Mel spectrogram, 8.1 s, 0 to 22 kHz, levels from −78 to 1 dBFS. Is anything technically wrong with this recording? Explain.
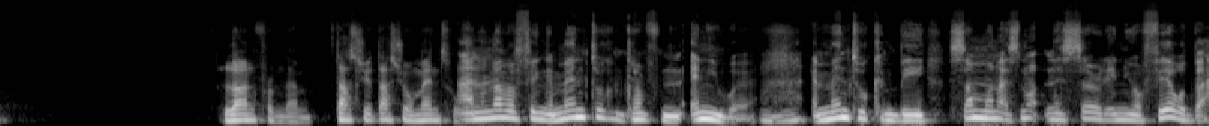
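Yes. From 2.9 to 3.97 s, between "your that's your" and "can come from anywhere", the speech turns rougher and grainier for about a second before its clarity returns. This is a call bitrate drop: the call's bandwidth estimate fell, so the encoder was told to spend far fewer bits. The sound fits a fall from about 32 kbps to roughly 17 kbps, which forces coarser coding of the voice until the rate recovers.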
